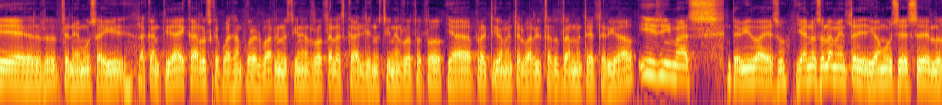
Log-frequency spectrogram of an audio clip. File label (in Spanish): entrevista daño vial; reporteria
